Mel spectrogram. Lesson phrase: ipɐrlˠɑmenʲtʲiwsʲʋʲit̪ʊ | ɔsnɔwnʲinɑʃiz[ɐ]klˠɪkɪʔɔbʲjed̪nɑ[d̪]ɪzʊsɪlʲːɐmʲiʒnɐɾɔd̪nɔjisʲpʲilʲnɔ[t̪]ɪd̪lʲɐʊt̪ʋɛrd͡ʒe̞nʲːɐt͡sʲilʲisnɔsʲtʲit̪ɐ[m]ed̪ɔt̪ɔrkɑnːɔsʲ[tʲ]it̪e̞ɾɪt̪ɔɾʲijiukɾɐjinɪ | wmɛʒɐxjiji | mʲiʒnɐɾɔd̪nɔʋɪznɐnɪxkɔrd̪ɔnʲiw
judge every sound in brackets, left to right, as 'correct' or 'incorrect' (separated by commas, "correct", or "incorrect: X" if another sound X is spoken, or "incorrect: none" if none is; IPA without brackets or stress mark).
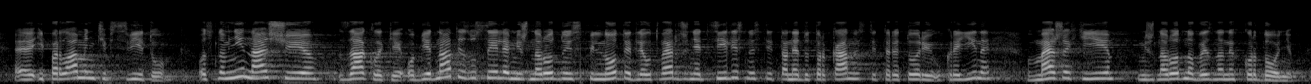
incorrect: ɑ, incorrect: t̪, correct, incorrect: n, correct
